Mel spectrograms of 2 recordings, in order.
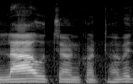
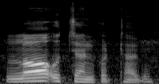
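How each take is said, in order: First: Thin, open "লা" standing out from the sentence; light lam. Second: Dark, full "ল" standing out from the sentence; heavy lam. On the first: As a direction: hit "লা" loud with an open a. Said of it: "যদি জের হয়". (জোর দিয়ে পাতলা "লা") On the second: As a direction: hit "ল" loud with a rounded o. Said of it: "যদি জবর হয়". (জোর দিয়ে মোটা "ল") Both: Shown as a demonstration.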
